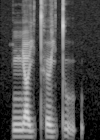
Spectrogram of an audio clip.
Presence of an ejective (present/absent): absent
